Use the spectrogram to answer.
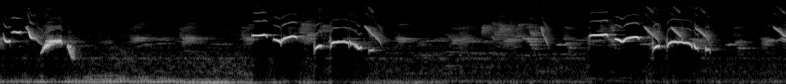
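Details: Lure song of an oriental magpie-robin, meant to make raw birds start singing readily: bursts of bright whistled, slurred and twisting notes with high sharp chips, separated by pauses, a low hum at the start.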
